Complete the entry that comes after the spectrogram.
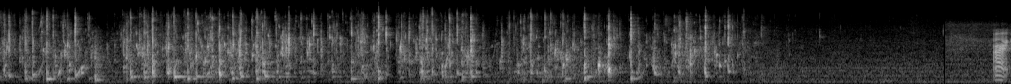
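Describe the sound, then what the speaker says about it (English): Milk poured into a slow cooker while making homemade cottage cheese: a steady, close splashing stream of liquid runs for about seven seconds, then tapers to a quiet trickle before a brief clatter at the end. "you are going to want to add your milk to your slow cooker"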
